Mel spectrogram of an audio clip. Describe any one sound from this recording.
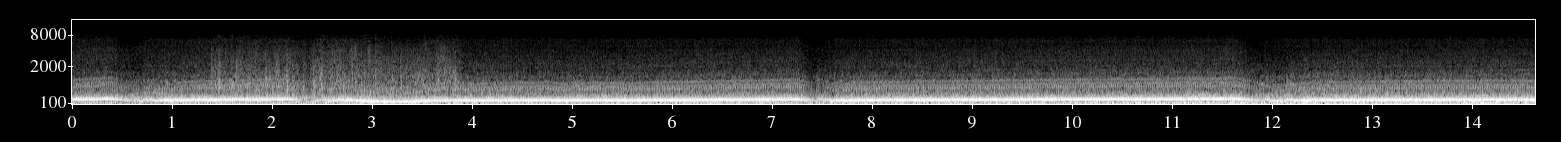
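A car engine hums steadily, rising in pitch as the car speeds up and dropping briefly as the gears shift.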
